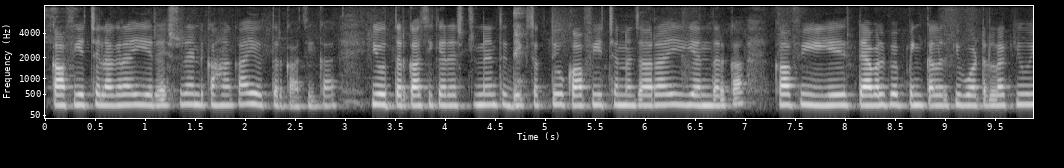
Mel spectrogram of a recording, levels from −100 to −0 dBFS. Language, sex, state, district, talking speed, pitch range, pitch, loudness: Hindi, female, Uttarakhand, Uttarkashi, 235 wpm, 240-250 Hz, 245 Hz, -23 LUFS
